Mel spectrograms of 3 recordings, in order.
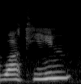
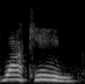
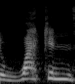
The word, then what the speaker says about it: Joaquin: okay then yeah and also the british cannot pronounce joaquin like you remember i was saying before how they tend to default to a for the letter a okay um hearing british people say whacking phoenix all the time and i'm like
